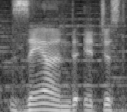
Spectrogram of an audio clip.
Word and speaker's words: Xande: So Xande, it still keeps that trend of having the emphasis on the first syllable, but then it's just one syllable, you know?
